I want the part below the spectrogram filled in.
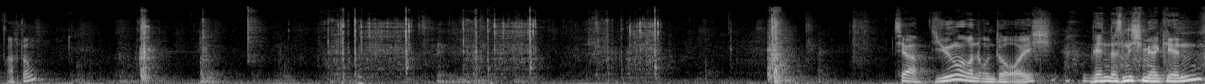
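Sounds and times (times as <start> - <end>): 
speech: 0.1 - 0.6, 9.0 - 12.0
rotary telephone dial on a Siemens Fernmeldeapparat 611-2 telephone being turned: 2.9 - 6.8.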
